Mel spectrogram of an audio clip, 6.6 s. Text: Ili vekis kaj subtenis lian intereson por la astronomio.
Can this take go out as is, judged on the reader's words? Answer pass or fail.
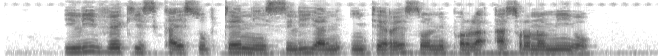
pass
